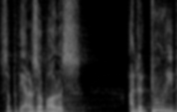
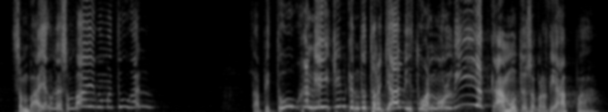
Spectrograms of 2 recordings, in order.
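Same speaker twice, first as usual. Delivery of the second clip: much higher, fervent preacher's cry; preaching at full force; 5 dB louder than usual. Acted. Preacher crying out to the congregation about God's test, fervent and high. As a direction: lift it up like a revival preacher.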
